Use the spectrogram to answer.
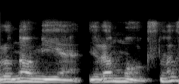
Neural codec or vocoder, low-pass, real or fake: none; 10.8 kHz; real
